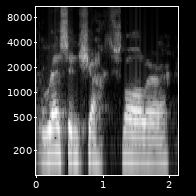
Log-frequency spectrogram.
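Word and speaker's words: Reschenthaler: thank you and Guy Ren Shaler you know that Ren Shaler he's uh that's actually the way you pronounce it you know nobody else gets it right I got it right but it's a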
